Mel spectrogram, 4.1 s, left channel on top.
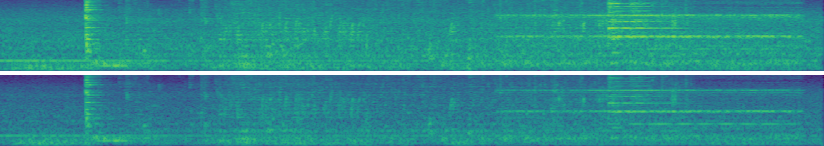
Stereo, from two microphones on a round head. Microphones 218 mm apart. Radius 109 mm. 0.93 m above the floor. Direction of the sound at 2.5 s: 55° left (ahead or behind).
